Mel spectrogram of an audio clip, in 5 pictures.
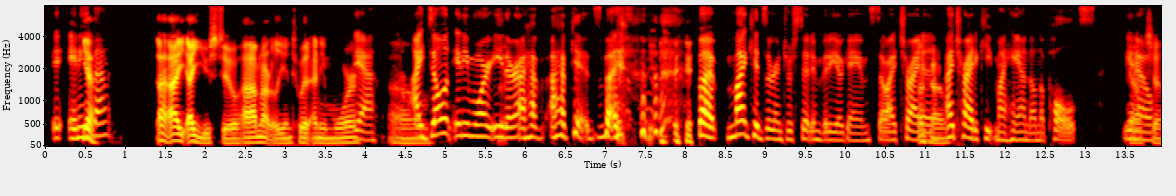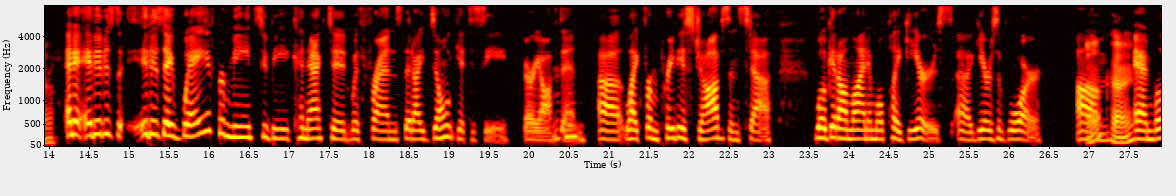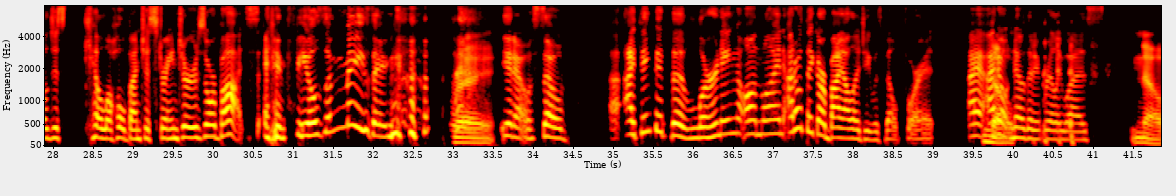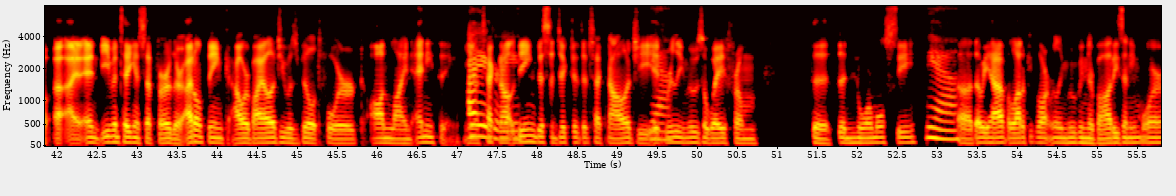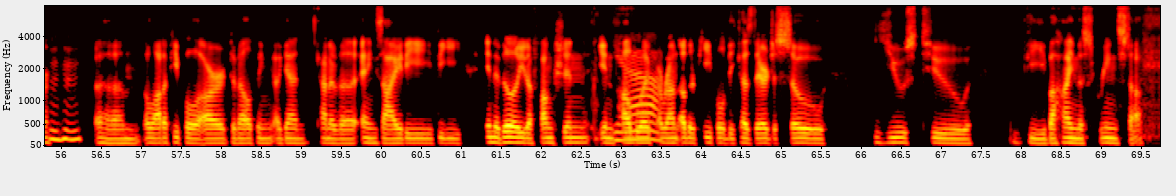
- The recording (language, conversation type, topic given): English, unstructured, What parts of online classes help you thrive, which ones frustrate you, and how do you cope?
- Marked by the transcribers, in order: laughing while speaking: "but"; chuckle; tapping; joyful: "it feels amazing!"; chuckle; chuckle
